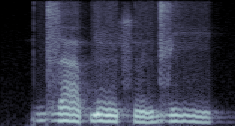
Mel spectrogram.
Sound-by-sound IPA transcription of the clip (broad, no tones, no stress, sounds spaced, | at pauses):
d͡z a ɓ ũ sʷ ẽ d͡z i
